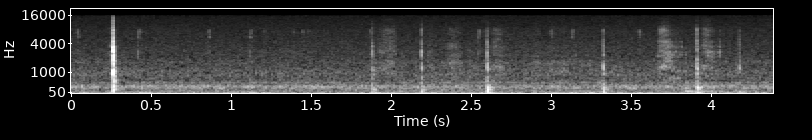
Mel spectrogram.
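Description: Computer mouse clicks and handling on a desk, one sharp click near the start and several softer clicks and rubbing sounds after it, over a steady low hum.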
